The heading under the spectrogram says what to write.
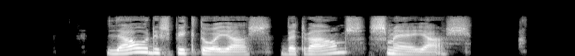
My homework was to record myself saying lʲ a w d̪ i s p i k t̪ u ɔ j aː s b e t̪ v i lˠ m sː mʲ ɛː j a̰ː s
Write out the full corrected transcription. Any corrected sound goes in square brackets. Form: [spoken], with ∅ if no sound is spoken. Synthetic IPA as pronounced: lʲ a w d̪ i s p i k t̪ u ɔ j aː s b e t̪ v [æ] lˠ m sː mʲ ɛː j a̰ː s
